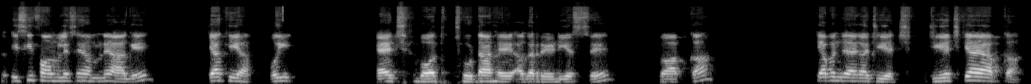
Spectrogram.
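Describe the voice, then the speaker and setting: Higher-voiced teacher quizzing his class. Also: fairly even intonation, measured pace, pauses often, bright, forceful tone, dry recording. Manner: asks the class frequent check questions; mixes English terms into Hindi. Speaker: physics teacher. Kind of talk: live classroom lecture.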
